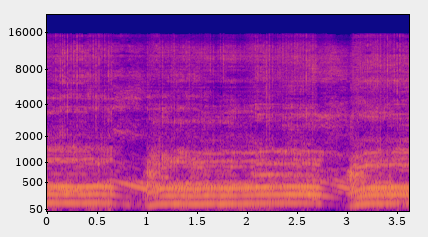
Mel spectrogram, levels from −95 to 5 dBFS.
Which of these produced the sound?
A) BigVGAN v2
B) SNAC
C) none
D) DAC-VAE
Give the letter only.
B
